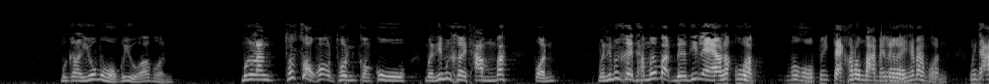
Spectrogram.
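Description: From the start the speech sounds dull and smeared, with a warbling, fizzy edge on sibilants. This is plainly audible AAC compression, likely AAC-LC at a low bitrate near 24 kbps, where high frequencies are cut and thin bands are left gappy or filled with substitute noise.

From 7.15 s to the end, a metallic buzz with extra tones around the voice takes over. This is overlap-add ripple. The frames were rejoined with an overlap that doesn't sum evenly, so the level swings by about 60 dB, roughly 200 times a second.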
